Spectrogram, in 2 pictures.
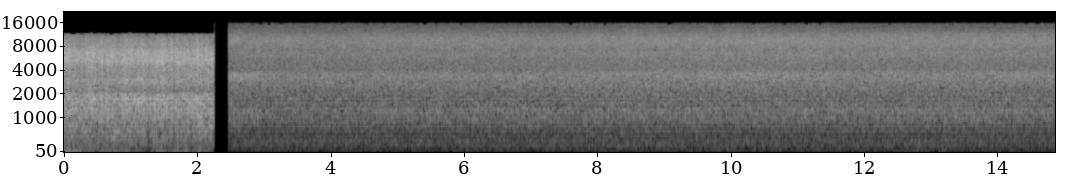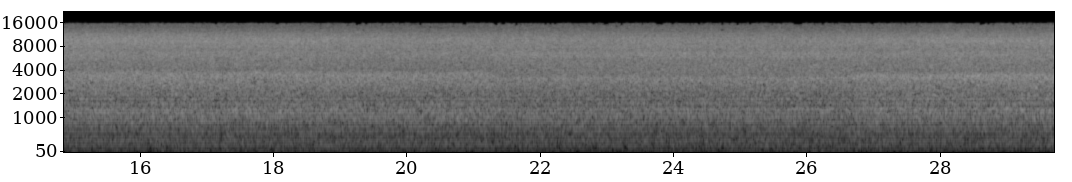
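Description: Heavy rain pouring down in a steady, even hiss. A short, louder stretch of noise cuts off about two seconds in, before the rain.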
